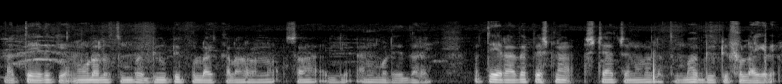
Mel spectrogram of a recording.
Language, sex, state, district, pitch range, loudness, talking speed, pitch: Kannada, male, Karnataka, Koppal, 100-110 Hz, -21 LUFS, 125 wpm, 105 Hz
